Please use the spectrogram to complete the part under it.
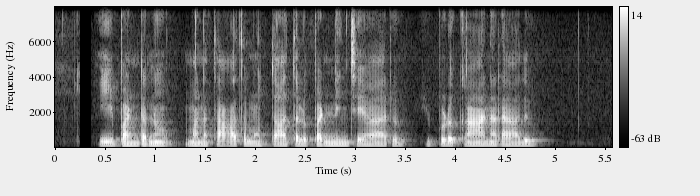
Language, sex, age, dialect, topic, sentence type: Telugu, male, 18-24, Utterandhra, agriculture, statement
